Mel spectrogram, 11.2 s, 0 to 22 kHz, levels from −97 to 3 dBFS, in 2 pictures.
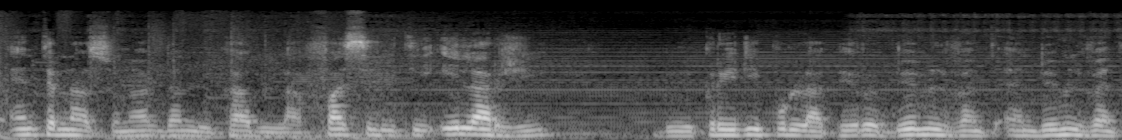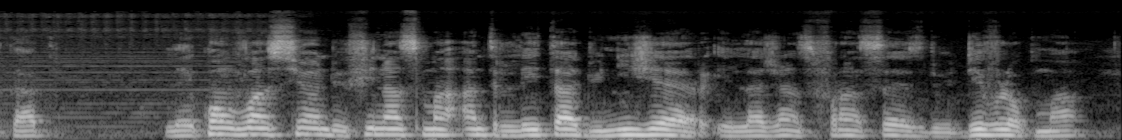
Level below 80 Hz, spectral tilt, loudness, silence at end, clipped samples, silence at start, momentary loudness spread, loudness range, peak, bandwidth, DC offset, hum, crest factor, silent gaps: -52 dBFS; -6 dB/octave; -25 LUFS; 0.15 s; under 0.1%; 0 s; 9 LU; 3 LU; -8 dBFS; 14.5 kHz; under 0.1%; none; 16 dB; none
